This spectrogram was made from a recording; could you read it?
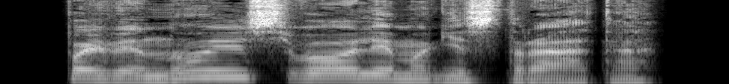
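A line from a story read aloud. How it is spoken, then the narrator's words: Sighing. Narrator (Russian): вздохнул Хумэнзы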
